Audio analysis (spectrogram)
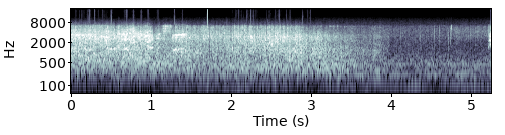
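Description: B-17 bomber in aerial combat over WWII skies, a loud continuous roar of engines and rumbling blasts filling the air, with radio chatter from the crew over it.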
